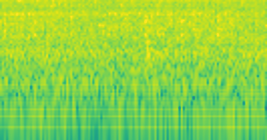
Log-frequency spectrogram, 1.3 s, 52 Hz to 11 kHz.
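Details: 2008 Ford F-150 4.2L waste-spark ignition at idle, heavy lumpy loping beat; two-cylinder misfire from a bad PCM coil driver (coil B not firing), despite new plugs, wires and three coil packs; PCM needs replacing.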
